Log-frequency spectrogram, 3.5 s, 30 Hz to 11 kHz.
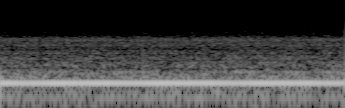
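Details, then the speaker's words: Vintage 42-inch brown/brass bottom-mount spinner ceiling fan: loud, steady low hum around 120 cycles with no knocks or rubbing; the motor hums excessively, and raising line voltage to about 120 V made little difference. "Wow, that is very hummy."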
